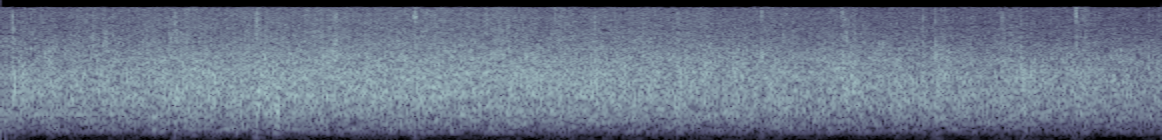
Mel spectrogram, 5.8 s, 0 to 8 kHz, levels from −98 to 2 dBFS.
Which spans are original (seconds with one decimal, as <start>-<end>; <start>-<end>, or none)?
0.0-0.7; 2.5-3.9; 4.4-5.8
